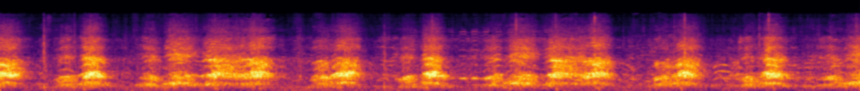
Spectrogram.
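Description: A large crowd of men chants loudly in rhythm outdoors.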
